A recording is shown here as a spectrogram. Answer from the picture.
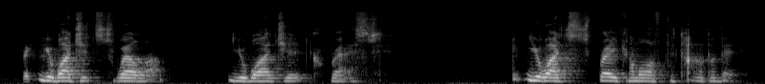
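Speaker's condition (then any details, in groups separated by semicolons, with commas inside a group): ALS; progressive, onset leg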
